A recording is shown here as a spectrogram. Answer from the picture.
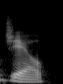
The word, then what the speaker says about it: Gaol: So they spell jail, Gaol. So it's Parramatta Jail Ghost Tours .com.au.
